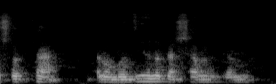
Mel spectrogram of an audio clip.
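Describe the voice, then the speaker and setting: A man speaks with vocal fry. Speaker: political science teacher. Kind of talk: lecture. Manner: hesitant, many fillers.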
